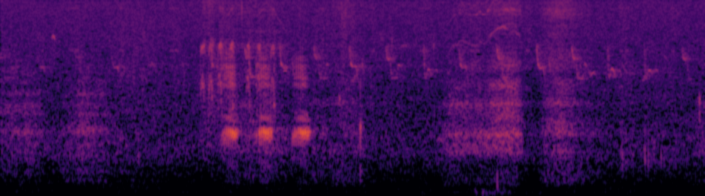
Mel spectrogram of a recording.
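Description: A bird gives three short, harsh calls in quick succession about two seconds in, and another rougher call follows around five seconds, faint over quiet outdoor background.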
